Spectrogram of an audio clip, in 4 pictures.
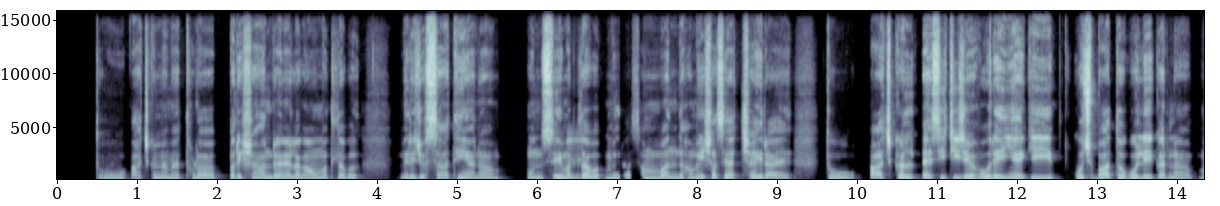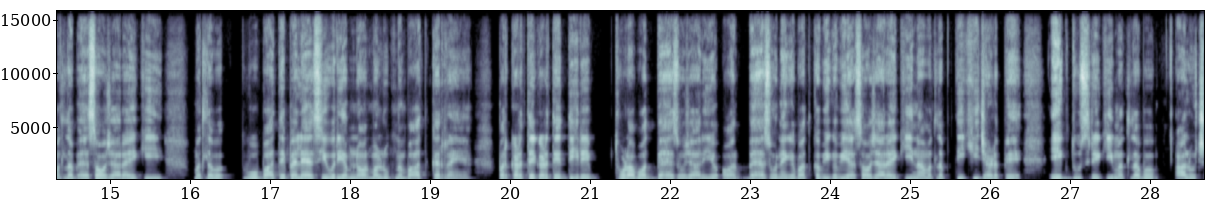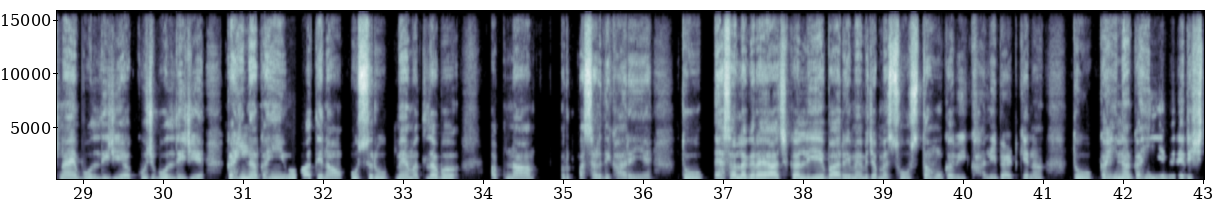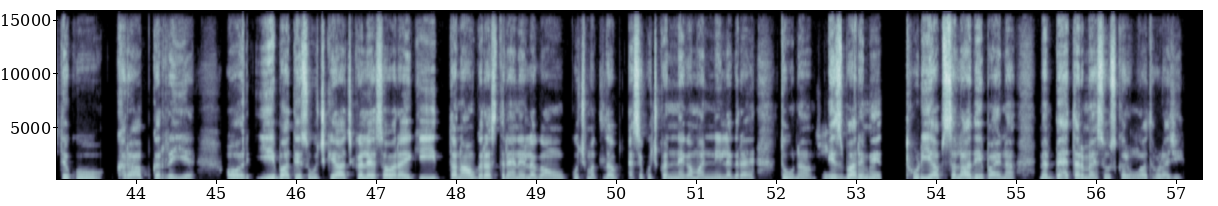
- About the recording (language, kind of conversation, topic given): Hindi, advice, क्या आपके साथी के साथ बार-बार तीखी झड़पें होती हैं?
- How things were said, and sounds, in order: in English: "नॉर्मल"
